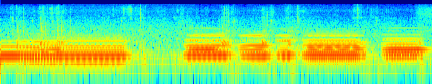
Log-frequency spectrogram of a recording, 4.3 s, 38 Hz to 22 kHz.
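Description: Kawai K1 digital synthesizer playing its Airy Flute patch from the keyboard: steady held notes, some overlapping, a short pause just over a second in, then a run of shorter notes.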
